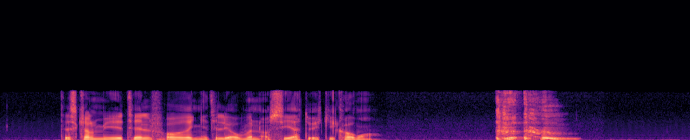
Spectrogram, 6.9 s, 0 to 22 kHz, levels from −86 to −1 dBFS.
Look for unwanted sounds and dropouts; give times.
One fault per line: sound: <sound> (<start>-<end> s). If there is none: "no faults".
sound: cough (4.9-5.8 s)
